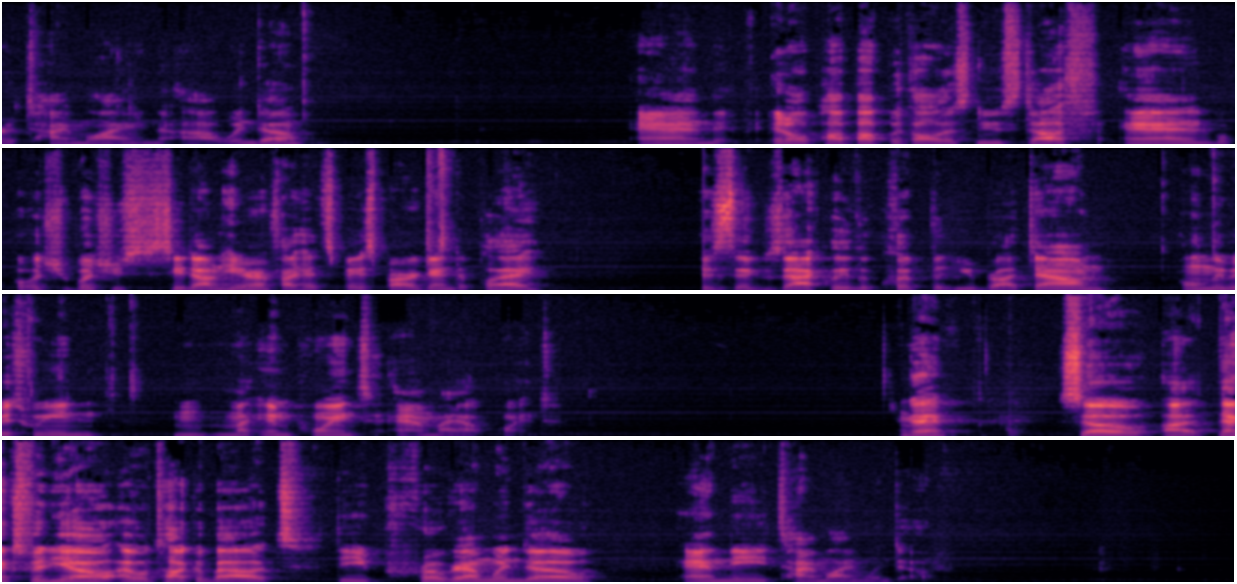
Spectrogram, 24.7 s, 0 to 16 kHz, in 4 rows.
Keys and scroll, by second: 8.3 space, 12.5 b, 12.9 space.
